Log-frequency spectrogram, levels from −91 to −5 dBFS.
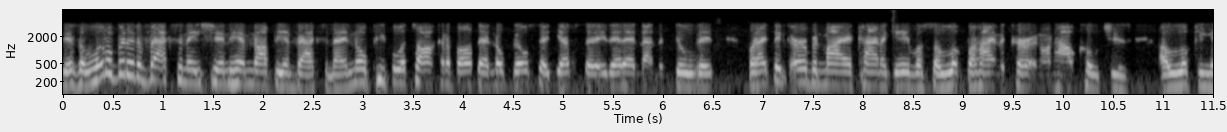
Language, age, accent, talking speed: English, 40-59, American, 250 wpm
